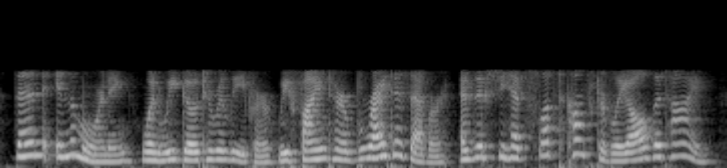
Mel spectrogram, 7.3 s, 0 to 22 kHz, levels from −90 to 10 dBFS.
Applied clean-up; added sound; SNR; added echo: none; none; none; reverberation time 0.4 s.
